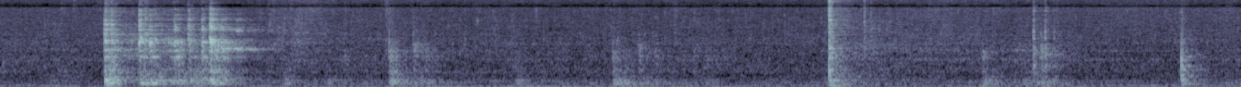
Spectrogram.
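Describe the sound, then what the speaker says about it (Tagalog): Fried eggplant being stirred into pork binagoongan in a pan, with scraping utensil strokes against the pan over a soft background sizzle, a cluster of strokes early and scattered single clinks afterward. "lagyan na natin tong talong natin na pinirito kanina"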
